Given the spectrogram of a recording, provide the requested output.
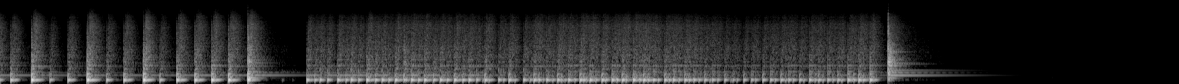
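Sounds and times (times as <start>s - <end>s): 
14x5 snare drum: 0.0s - 9.2s.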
